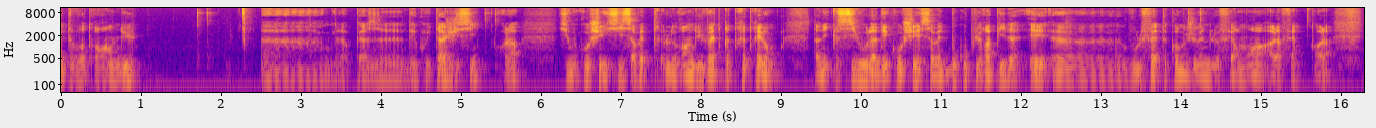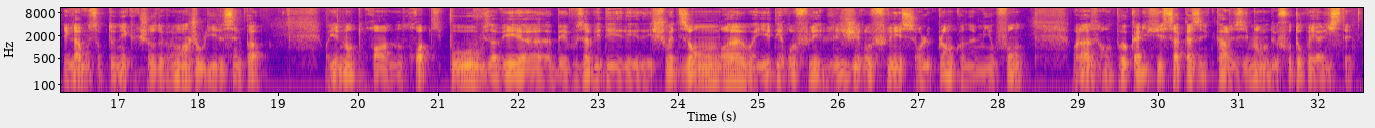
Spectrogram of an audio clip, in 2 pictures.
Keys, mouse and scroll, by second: 0.0-0.3 scroll up 2, 1.7 click, 2.6-3.0 scroll up 1, 5.2 click, 14.0 click.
